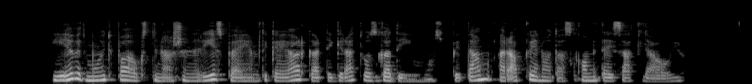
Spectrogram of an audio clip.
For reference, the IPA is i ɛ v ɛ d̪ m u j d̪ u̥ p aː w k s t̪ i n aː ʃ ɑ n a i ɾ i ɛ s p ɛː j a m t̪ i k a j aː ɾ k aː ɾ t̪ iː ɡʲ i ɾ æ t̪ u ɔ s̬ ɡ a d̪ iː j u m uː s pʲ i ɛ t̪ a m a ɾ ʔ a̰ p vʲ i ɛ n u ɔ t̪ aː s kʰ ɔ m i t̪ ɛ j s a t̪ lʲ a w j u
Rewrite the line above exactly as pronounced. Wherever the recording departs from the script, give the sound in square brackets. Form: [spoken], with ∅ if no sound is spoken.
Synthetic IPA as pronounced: i ɛ v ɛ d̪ m u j [t̪] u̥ p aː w k s t̪ i n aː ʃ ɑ n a i ɾ i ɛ s p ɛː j a m t̪ i k a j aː ɾ k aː ɾ t̪ iː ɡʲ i ɾ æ t̪ u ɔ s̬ ɡ a d̪ iː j u m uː s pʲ i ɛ t̪ a m a ɾ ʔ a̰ p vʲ i ɛ n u ɔ t̪ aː s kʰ ɔ m i t̪ ɛ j s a t̪ lʲ a w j u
